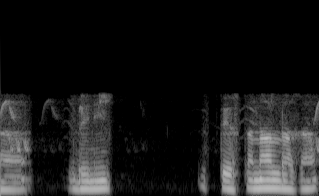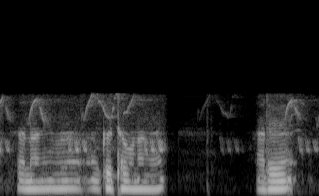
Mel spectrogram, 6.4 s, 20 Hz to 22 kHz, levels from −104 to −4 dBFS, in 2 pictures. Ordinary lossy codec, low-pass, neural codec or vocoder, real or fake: none; 3.6 kHz; none; real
